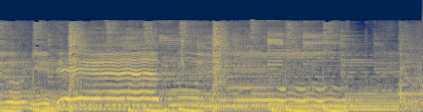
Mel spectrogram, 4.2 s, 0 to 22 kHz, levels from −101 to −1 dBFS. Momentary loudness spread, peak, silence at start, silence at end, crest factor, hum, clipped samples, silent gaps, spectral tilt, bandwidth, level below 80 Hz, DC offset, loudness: 6 LU; 0 dBFS; 0 s; 0 s; 14 dB; none; under 0.1%; none; -5 dB/octave; 11 kHz; -20 dBFS; under 0.1%; -14 LUFS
